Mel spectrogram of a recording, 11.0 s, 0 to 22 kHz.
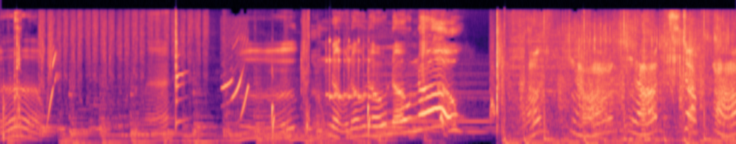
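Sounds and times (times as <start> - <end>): light background music: 0.0 - 11.0
hands rubbing together: 0.6 - 3.6.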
